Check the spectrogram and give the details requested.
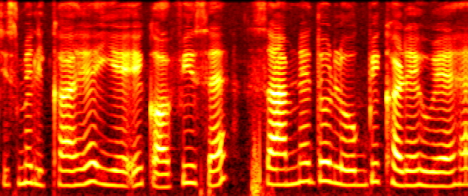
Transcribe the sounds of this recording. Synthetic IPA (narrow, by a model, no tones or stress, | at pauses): d͡ʒɪsmẽlɪkʰaɦɛjeeːkɔːfɪsɦɛː | saːmned̪oːloːɡbʱikʰɐɽeɦʊeɦɛ̃ː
